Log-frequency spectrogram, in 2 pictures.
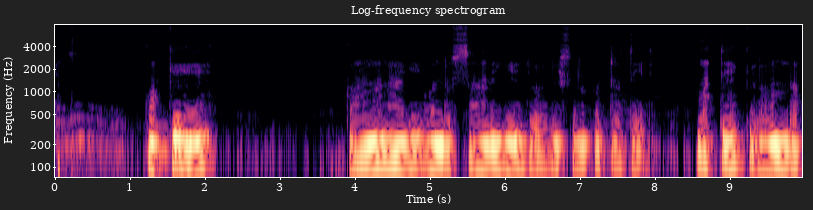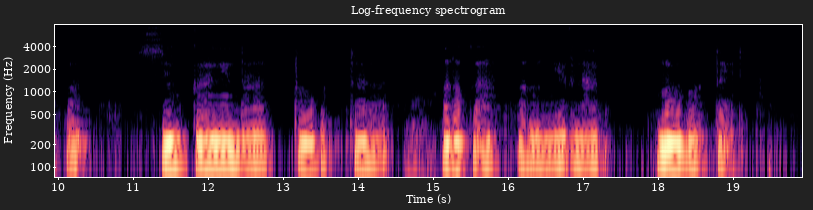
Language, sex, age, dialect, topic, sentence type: Kannada, male, 51-55, Central, agriculture, statement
